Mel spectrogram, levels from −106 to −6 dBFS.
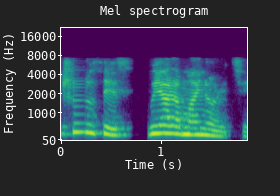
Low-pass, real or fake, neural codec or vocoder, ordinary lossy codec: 7.2 kHz; real; none; MP3, 64 kbps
